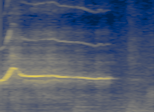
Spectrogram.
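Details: Talking common hill myna making one strong whistle that jumps up sharply, then holds a steady high tone for about a second before cutting off.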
